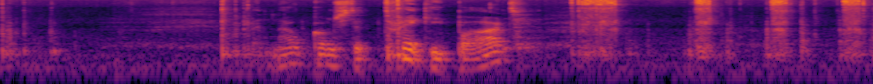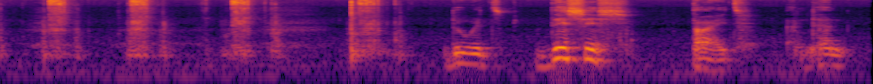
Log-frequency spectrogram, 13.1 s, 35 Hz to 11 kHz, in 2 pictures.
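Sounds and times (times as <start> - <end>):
ratchet clicking: 4.3 - 9.6.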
